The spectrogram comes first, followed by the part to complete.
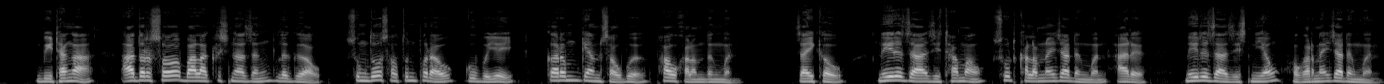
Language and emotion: Bodo, neutral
